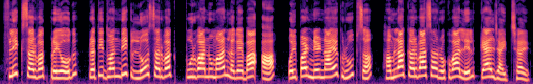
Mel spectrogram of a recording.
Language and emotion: Maithili, neutral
